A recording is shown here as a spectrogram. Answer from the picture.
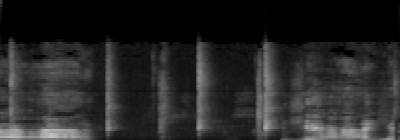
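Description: A man vocalizing a long drawn-out, wavering note that falls away about a second in, followed by four sharp clicks spread over the next two seconds, then a shorter vocal note near the end.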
